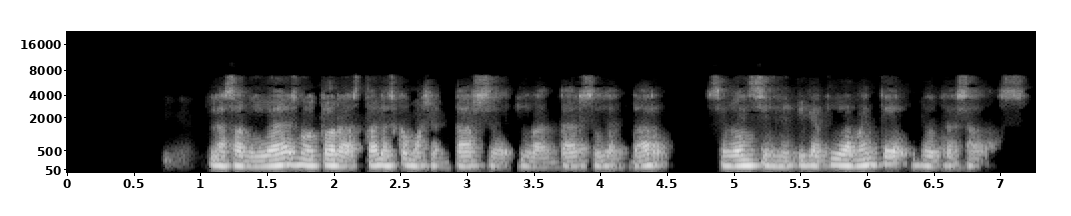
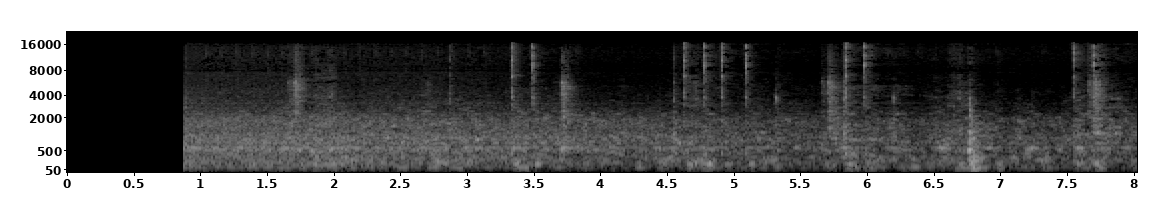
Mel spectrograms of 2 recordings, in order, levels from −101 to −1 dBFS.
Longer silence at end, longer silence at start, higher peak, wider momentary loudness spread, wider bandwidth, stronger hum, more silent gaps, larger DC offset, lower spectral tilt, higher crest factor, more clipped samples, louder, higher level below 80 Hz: about the same, 0.1 s vs 0 s; first, 1.05 s vs 0.85 s; first, -2 dBFS vs -22 dBFS; about the same, 12 LU vs 10 LU; second, 7.2 kHz vs 16.5 kHz; neither; first, 4.55-4.79 s vs none; neither; first, -8.5 dB/octave vs -3 dB/octave; second, 20 dB vs 28 dB; neither; first, -22 LUFS vs -49 LUFS; first, -58 dBFS vs -74 dBFS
